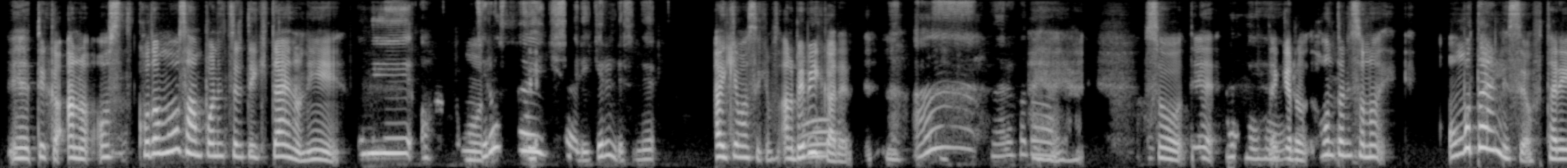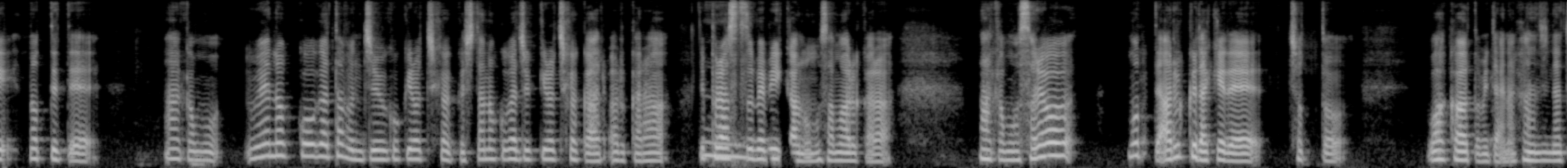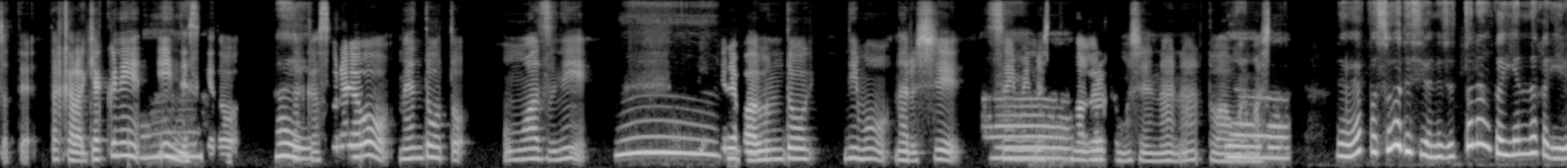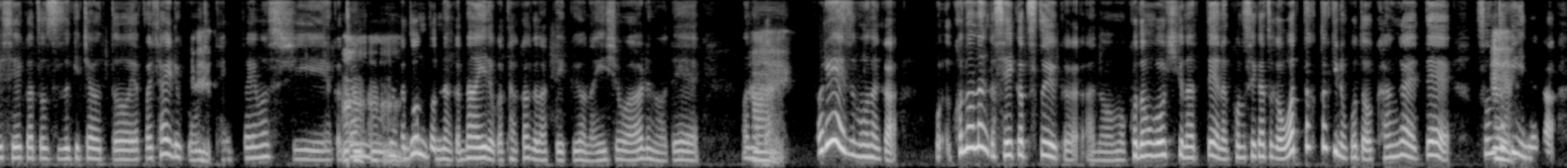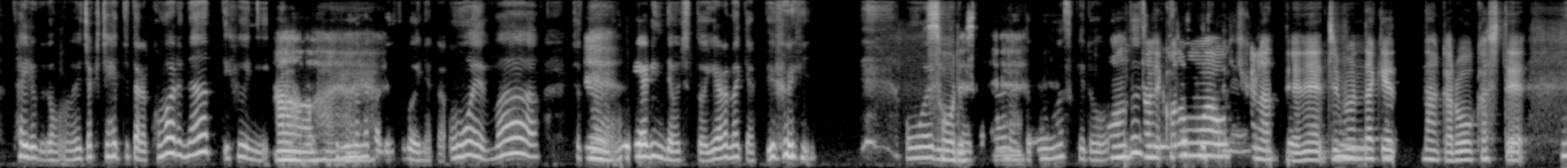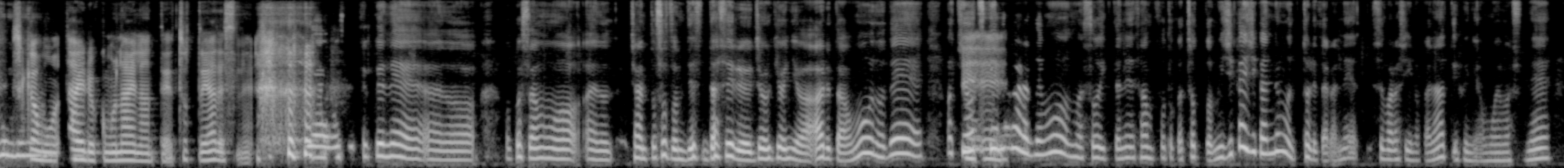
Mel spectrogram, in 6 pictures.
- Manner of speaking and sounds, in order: distorted speech; other background noise; static; laughing while speaking: "やらなきゃっていうふうに"; chuckle; laugh
- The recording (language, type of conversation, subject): Japanese, advice, 寝起きのだるさを減らすにはどうしたらいいですか？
